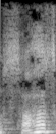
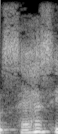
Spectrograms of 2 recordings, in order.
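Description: First: ਸਾਹਸ with an open a vowel; open-vowelled ਸਾਹਸ; saahas. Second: ਸਹਿਸ with an e-coloured vowel; sehs. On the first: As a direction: say ਸਾਹਸ as "saahas", not "sehs". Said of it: "ਇਸ ਕਰਕੇ ਸਹਿਸ ਹੀ ਬੋਲਣਾ ਹੈ". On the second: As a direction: say ਸਹਿਸ as "sehas". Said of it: "ਇਹ ਉਚਾਰਨ ਸਹਿਸ ਹੀ ਕਰਾਇਆ ਜਾਂਦਾ". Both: Shown as a demonstration.

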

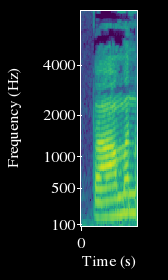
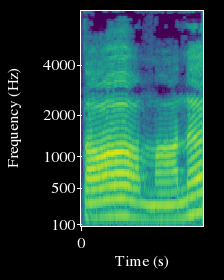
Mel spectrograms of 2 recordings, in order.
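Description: First: "ਤਾ ਮਨ" fast, run together as one word; hurried "ਤਾ ਮਨ" with no gap; wrong joined words. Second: Slow "ਤਾ ਮਨ", two distinct words; long-held, spaced "ਤਾ ਮਨ"; separated words. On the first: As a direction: merge "ਤਾ ਮਨ" quickly. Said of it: "ਇਕੱਠਾ ਨਹੀਂ ਕਹਿ ਦੇਣਾ". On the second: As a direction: draw out "ਤਾ", then say "ਮਨ" apart. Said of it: "ਤਾ ਮਨ ਇਕੱਠਾ ਨਹੀਂ". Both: Shown as a demonstration.

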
